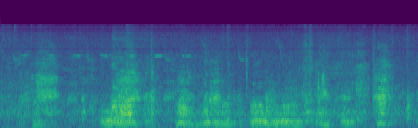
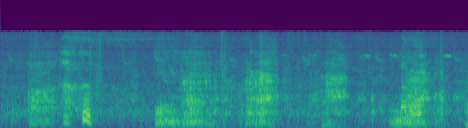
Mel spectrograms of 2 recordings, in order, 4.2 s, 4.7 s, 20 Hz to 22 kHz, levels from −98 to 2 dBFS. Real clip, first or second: first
